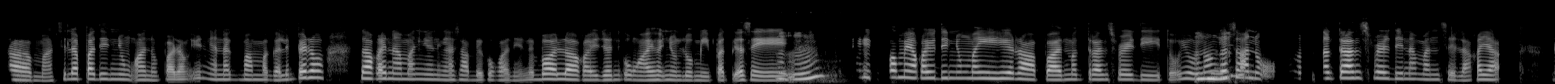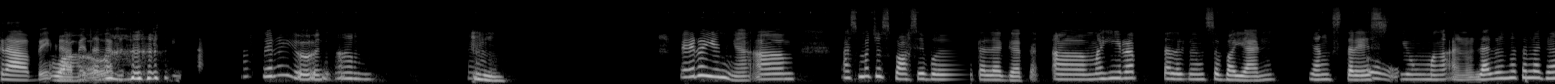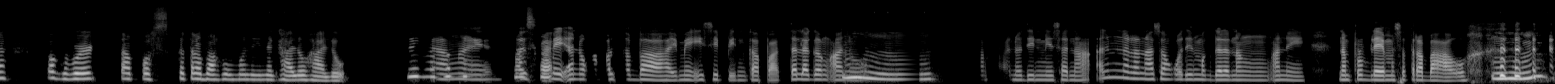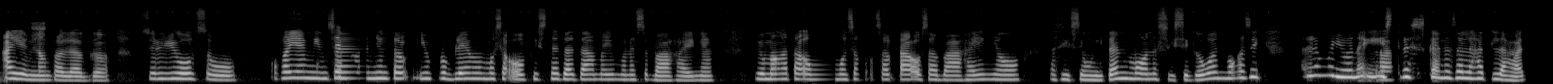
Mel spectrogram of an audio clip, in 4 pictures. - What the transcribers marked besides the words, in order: unintelligible speech; static; chuckle; throat clearing; distorted speech; tapping; unintelligible speech; laugh; "nasusungitan" said as "nasisungitan"
- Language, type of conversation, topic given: Filipino, unstructured, Paano mo pinapawi ang pagkapagod at pag-aalala matapos ang isang mahirap na araw?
